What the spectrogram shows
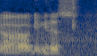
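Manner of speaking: ordinary talk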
